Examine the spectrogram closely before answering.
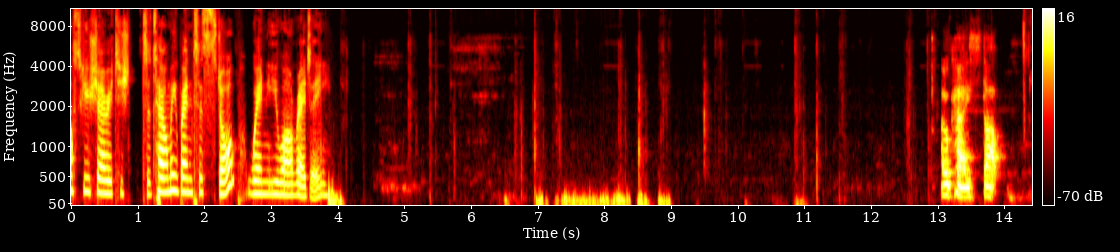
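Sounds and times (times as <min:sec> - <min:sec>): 
speech: 0:00.0 - 0:04.1, 0:13.1 - 0:14.1
deck of tarot cards being shuffled: 0:03.8 - 0:12.9.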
